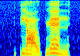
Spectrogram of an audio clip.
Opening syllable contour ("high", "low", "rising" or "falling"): low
